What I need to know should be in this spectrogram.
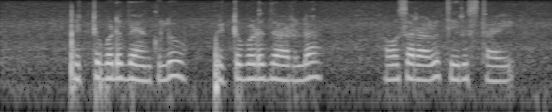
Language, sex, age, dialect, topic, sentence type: Telugu, male, 25-30, Southern, banking, statement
